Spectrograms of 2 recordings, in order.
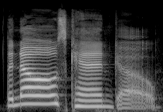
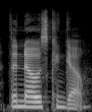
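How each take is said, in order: First: Slow and louder, each word landed; slow emphatic repeat. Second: Said in the usual way. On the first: Shown as a demonstration. Coach to listener, slow emphatic repeat. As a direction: drive the rhyme home slowly.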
